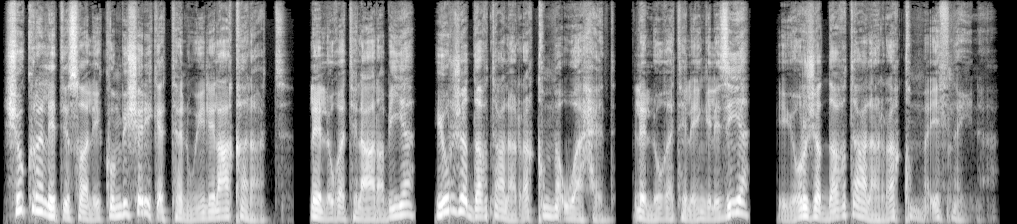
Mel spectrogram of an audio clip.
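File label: Arabic, male, e-learning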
